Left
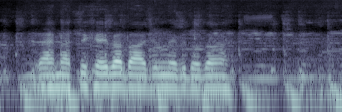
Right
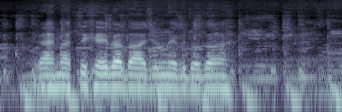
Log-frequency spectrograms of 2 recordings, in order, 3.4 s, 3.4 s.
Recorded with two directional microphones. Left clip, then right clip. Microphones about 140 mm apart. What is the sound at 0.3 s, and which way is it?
Speech, 10° right (ahead or behind).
